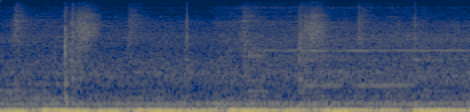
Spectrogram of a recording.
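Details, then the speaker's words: Nissan VQ HR engine after a VHR manifold install, heard from inside the cabin: steady low even hum as the fuel pump primes to pressure-check the refitted fuel rails for O-ring leaks; normal. "and you'll hear the fuel pump turn on also from inside the"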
